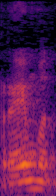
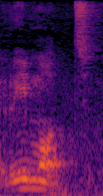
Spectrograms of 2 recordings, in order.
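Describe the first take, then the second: First: The first vowel sounds like 'eh'. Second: The first vowel sounds like 'ee'. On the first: The speaker calls it wrong. "bukan remote" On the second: The speaker calls it right. "tapi remote ya, karena e itu sering atau dalam ejaan bahasa Inggris dibaca dengan i"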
